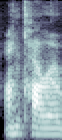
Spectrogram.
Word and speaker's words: Ankhara: r a r o s e so anara um and it's anara on Facebook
